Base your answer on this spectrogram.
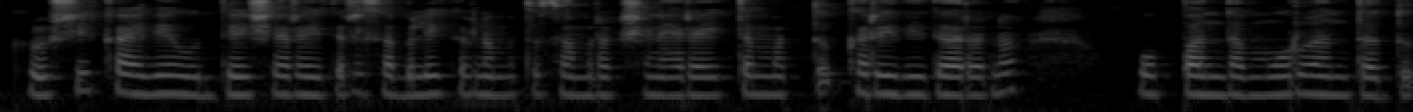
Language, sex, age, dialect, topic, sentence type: Kannada, female, 41-45, Central, agriculture, statement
